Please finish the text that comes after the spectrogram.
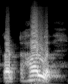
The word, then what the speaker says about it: कटहल: चारों व्यंजनों के व मिलके बना है कटहल। ये हमें देखिए जैसे उच्चारण करते हैं। कट हल कट हल। ये हमारा जो ट है ना पूरा उच्चारण नहीं हो रहा है।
